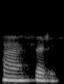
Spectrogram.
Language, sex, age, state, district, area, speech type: Kannada, female, 30-45, Karnataka, Hassan, urban, conversation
